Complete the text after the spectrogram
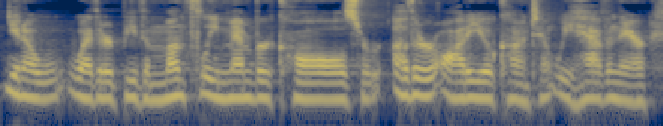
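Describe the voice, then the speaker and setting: A man with a gravelly, husky voice, talking conversationally as the host of an interview podcast. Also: mid-range voice, steady tone, brisk, dark tone.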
